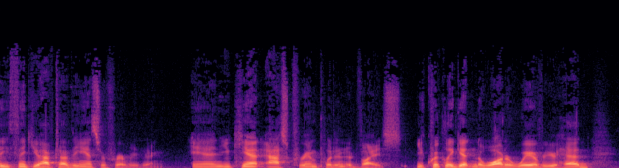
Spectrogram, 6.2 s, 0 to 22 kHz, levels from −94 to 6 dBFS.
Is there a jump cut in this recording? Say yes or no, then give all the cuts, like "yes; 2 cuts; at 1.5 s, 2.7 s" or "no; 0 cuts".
no; 0 cuts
